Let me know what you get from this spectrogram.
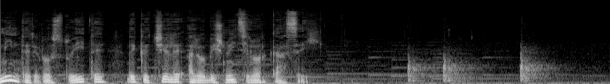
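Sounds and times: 
speech: 0.0 - 3.2
dull solid knocks on a wooden door: 4.1 - 5.7.

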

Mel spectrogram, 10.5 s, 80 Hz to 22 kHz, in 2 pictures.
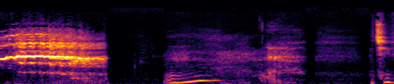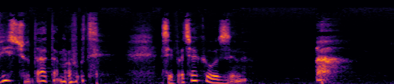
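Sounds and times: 
horse neighing loudly: 0.0 - 1.5
speech: 2.3 - 2.8, 5.0 - 8.7, 9.5 - 9.9.

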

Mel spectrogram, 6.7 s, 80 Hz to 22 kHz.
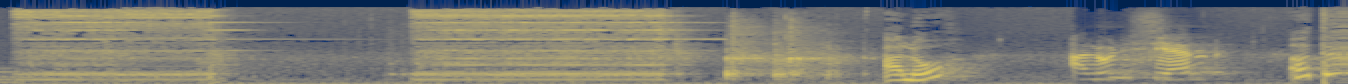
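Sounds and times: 
telephone ringing with bright trilling rings: 0.0 - 4.5
speech: 4.4 - 4.8, 5.5 - 6.7.

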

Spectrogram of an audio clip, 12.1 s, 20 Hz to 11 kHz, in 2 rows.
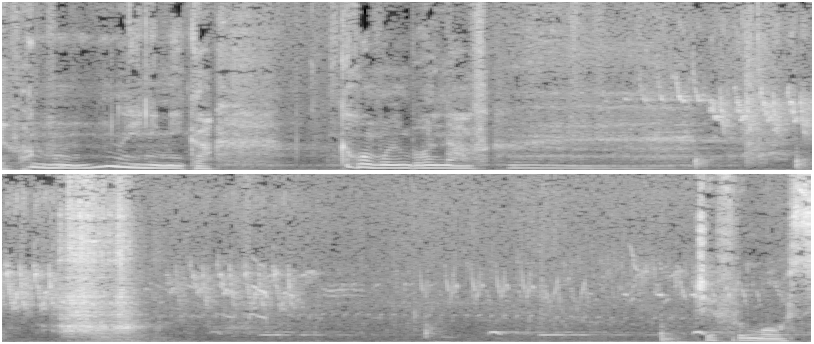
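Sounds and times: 
birds chirping and twittering: 0.0 - 12.1
speech: 0.1 - 1.9, 2.7 - 5.4, 11.3 - 12.1
cuckoo calling: 4.4 - 12.1.

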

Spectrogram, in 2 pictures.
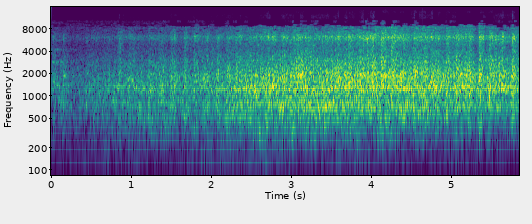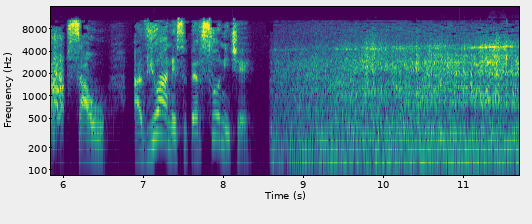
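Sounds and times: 
fast train going 200 kilometres per hour rushing along the rails: 0.0 - 6.0, 8.6 - 11.6
speech: 6.2 - 8.4.

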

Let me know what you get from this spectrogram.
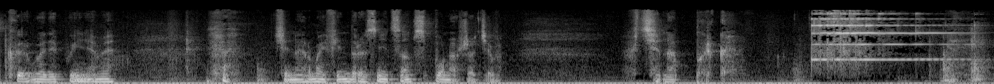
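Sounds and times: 
speech: 0.2 - 1.3, 2.1 - 5.1, 6.4 - 7.4
bell rung to summon a servant in a house: 8.1 - 9.9.

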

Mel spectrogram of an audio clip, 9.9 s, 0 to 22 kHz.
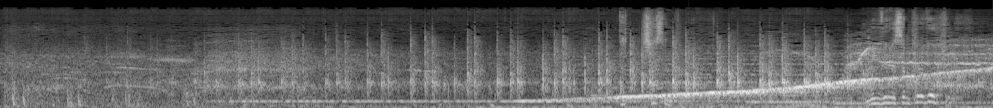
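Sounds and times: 
galloping racehorses' hooves: 0.0 - 9.7
noisy background: 0.0 - 9.9
rising whine: 2.0 - 9.9
speech: 9.0 - 9.7.

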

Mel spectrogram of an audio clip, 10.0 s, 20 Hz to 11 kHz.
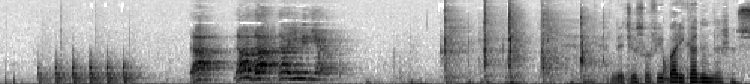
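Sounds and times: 
timid soft knocking on a door: 0.5 - 2.0
speech: 2.6 - 4.5, 8.2 - 9.9.

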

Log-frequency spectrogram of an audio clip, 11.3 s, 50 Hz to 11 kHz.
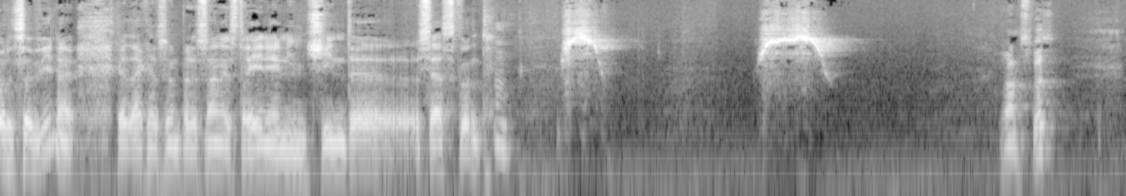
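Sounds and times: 
speech: 0.0 - 5.9, 10.0 - 10.6
person whistling calls to summon ghosts: 5.6 - 6.3, 7.6 - 8.6.

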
